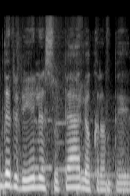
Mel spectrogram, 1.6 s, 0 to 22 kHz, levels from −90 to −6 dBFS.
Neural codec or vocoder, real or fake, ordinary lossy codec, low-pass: codec, 44.1 kHz, 7.8 kbps, Pupu-Codec; fake; Opus, 24 kbps; 14.4 kHz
